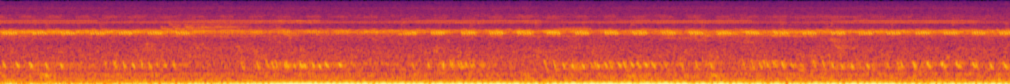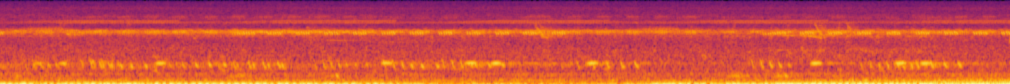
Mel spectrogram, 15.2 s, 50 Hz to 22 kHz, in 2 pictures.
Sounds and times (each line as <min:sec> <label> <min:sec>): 0:00.0 Insects sounds 0:15.1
